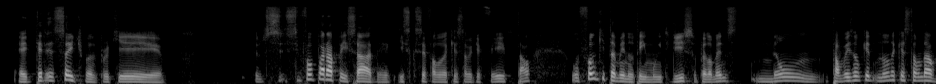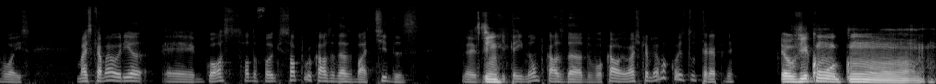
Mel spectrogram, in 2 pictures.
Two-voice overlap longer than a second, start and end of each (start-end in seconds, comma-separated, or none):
none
